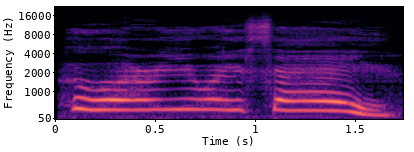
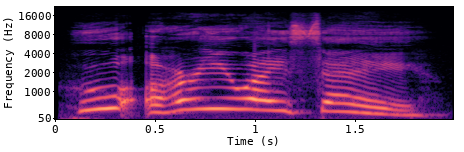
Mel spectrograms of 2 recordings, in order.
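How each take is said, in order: First: High, sustained echoing call; echo from a well. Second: Very loud, high, insistent demand; angry holler. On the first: Well repeats the lion's demand, as an echo. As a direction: send it back like a distant echo. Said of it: "the voice came back up". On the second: Mad lion challenges his reflection, hollering. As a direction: shout it down a well, losing your temper. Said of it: "he hollered down the well again". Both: A narrator's reading.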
